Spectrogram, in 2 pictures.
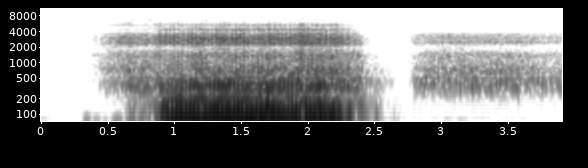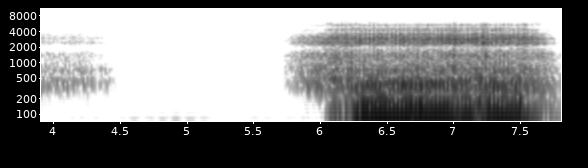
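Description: Loud, low rattling snore on inhalation followed by a softer breathy exhale, then another loud snore; typical snoring.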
